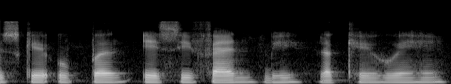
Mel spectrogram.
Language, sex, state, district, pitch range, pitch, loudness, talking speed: Hindi, male, Uttar Pradesh, Lucknow, 100-105 Hz, 105 Hz, -22 LUFS, 95 wpm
